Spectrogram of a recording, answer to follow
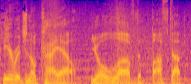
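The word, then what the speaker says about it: Kael: wait wait a minute since when was he called kyle was it not kale like i literally haven't had anybody pronounce it it's kyle i think ray's just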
